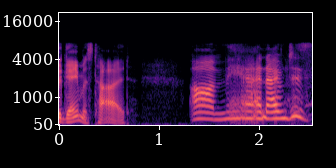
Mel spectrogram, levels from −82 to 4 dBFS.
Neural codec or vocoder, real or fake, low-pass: none; real; 7.2 kHz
